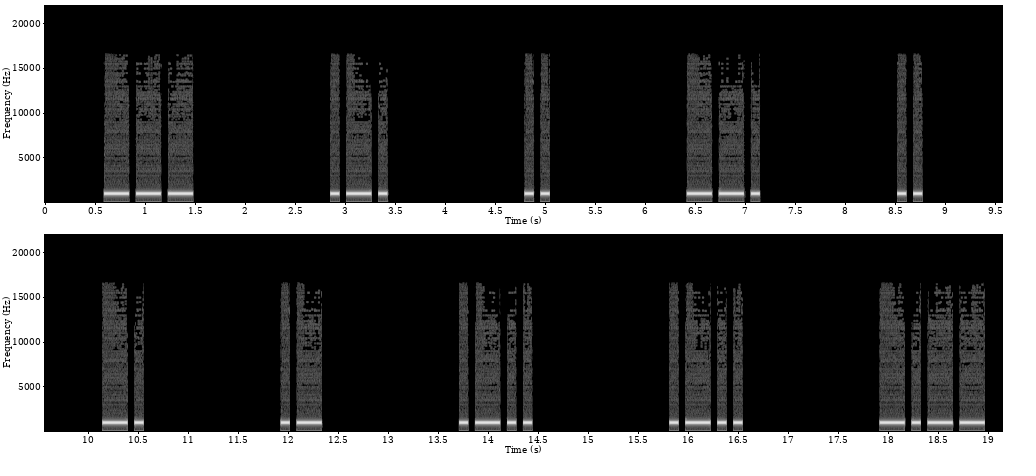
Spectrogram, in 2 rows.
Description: Morse code, heard as a keyed tone, about 15 wpm, spaced as for 5 wpm, 1000 Hz. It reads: ORIGINALLY
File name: qotdfiles / 5wpm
